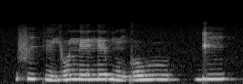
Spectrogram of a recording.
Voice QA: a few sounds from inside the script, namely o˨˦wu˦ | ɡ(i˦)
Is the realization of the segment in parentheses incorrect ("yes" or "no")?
yes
